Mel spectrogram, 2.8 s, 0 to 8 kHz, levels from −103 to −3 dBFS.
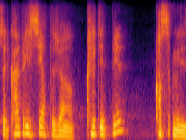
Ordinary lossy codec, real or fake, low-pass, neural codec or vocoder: Opus, 16 kbps; fake; 7.2 kHz; codec, 16 kHz, 0.8 kbps, ZipCodec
